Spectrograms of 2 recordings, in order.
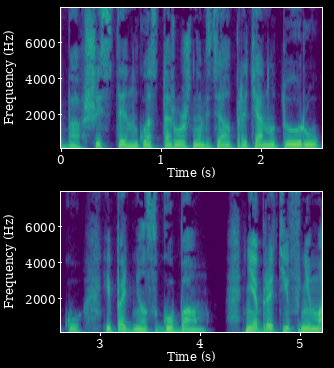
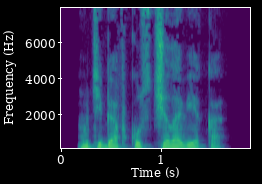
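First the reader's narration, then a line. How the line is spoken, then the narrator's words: Quiet. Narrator (Russian): сказал он негромко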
